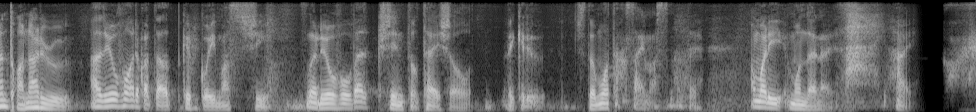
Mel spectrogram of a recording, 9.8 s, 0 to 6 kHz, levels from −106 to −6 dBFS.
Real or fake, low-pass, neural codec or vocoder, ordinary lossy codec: fake; 5.4 kHz; codec, 16 kHz, 1 kbps, X-Codec, HuBERT features, trained on LibriSpeech; none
